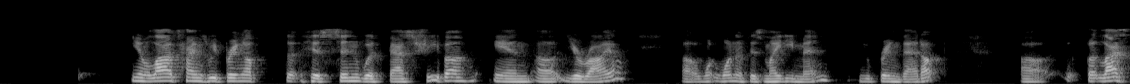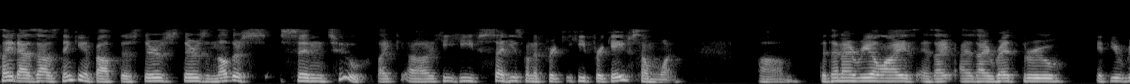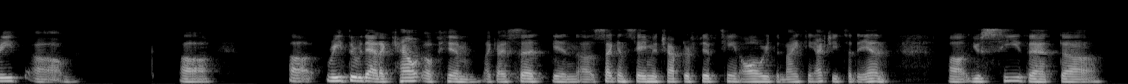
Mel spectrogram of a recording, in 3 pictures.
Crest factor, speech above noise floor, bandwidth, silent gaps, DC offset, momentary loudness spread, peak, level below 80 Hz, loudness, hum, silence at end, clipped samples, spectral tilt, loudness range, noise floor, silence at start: 18 dB; 65 dB; 5.4 kHz; none; under 0.1%; 11 LU; -6 dBFS; -70 dBFS; -24 LUFS; none; 0.25 s; under 0.1%; -8.5 dB/octave; 4 LU; -88 dBFS; 1.3 s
